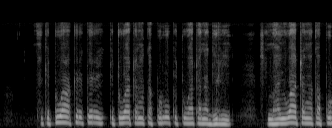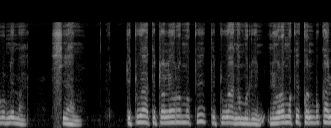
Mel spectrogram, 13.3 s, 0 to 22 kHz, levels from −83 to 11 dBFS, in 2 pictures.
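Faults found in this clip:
Gritty, level-following hiss on all louder speech, roughened onsets, plainly audible throughout; nothing above 10.6 kHz. 4-bit ADPCM compression: samples coded as coarse 4-bit steps from a prediction, adaptive step lagging transients. Consistent with an 89 kbps stream.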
